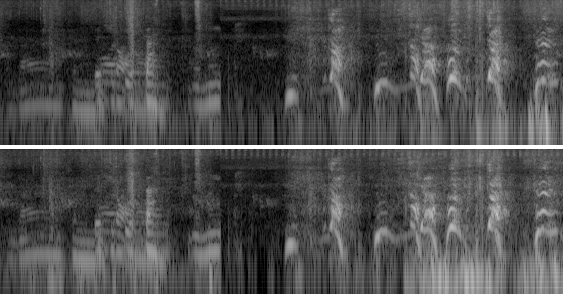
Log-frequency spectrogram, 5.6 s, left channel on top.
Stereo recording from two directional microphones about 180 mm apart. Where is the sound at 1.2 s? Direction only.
40° left (ahead or behind).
